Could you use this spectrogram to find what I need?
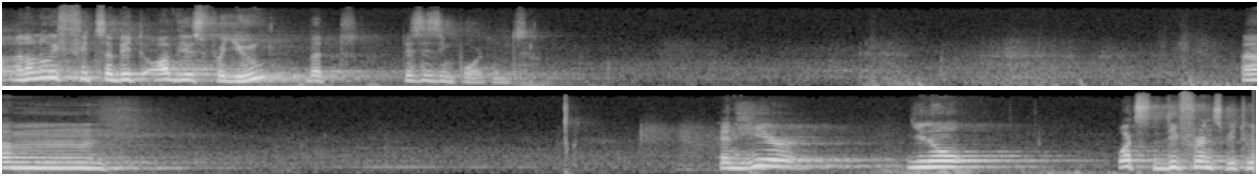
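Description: A man speaks calmly with pauses, in a slightly echoing room.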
